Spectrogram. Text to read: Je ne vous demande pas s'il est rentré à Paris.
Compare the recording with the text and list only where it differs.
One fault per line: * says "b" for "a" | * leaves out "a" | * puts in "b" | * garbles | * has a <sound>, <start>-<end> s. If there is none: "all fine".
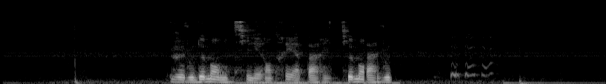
* has a thud, 0.7-1.3 s
* leaves out "ne"
* leaves out "pas"
* garbles
* has a laugh, 4.3-5.0 s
